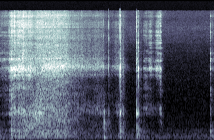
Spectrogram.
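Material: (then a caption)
Kinetic sand. A metal knife with an iridescent blade slices and scrapes through a solid, hand-sized molded block of green kinetic sand, leaving cut lines. A long, bright, gritty scrape fades out over the first second and a half. Five short, crisp slicing ticks follow at uneven intervals.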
